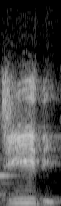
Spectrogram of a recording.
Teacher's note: জিব্বার তালু উপরে, একদম জিব্বার মাঝখান উপরে তালুর সাথে লাগে, ভারী হরফ।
